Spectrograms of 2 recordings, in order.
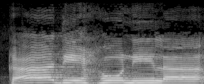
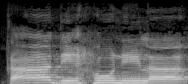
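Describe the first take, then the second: No difference in how they are said.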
